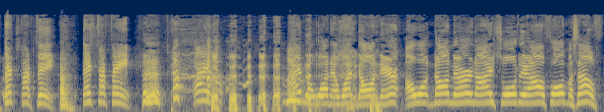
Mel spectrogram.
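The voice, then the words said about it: Strange Boston-like accent impression of Charles Holt. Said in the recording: “That's how he sounds. It's very strange accent. ... Maybe he's Massachusetts. Perhaps he's a Bostonian.”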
